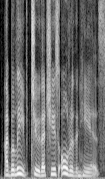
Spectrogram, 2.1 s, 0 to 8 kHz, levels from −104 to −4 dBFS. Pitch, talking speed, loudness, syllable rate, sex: 200 Hz, 285 wpm, -15 LUFS, 6.8 syllables/s, female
